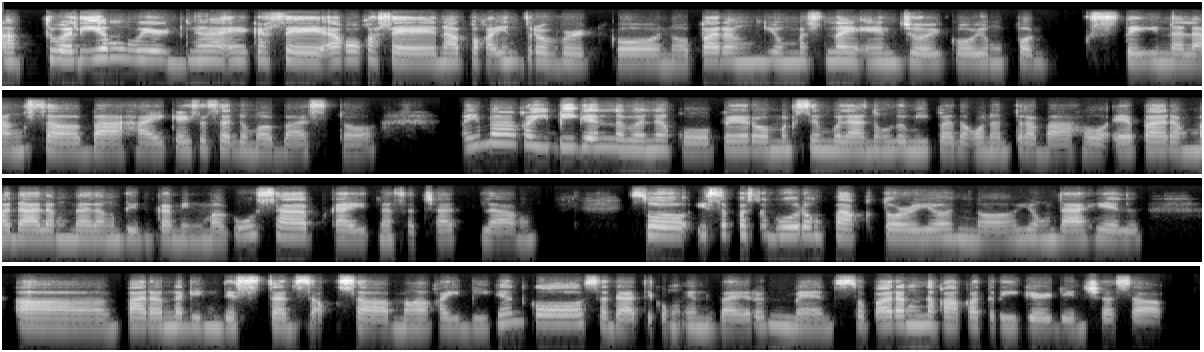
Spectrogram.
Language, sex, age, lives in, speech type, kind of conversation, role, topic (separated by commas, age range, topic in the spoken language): Filipino, female, 30-34, Philippines, conversation, advice, user, Ano ang maaari mong gawin kapag pagod ka at wala kang gana dahil sa sobrang pagkaubos ng lakas?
